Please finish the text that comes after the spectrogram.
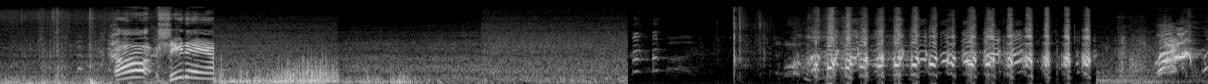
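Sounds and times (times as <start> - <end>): wind on microphone: 2.1 - 6.3
rapid laughter: 7.9 - 11.0.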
